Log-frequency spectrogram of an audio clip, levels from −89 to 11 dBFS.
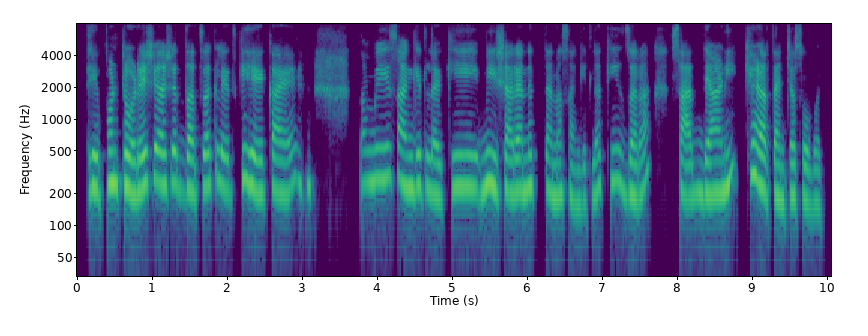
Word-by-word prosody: ते 225 0 +4
पण 250 0 +6
थोडेसे 230 +4 +4
असे 245 +1 +3
दचकलेच, 220 +1 -1
की 270 - 0
हे 205 -2 +2
काय 205 -3 +1
आहे. 240 -1 -8 0.7
तर, 245 - -8
मी 270 +2 -1
सांगितलं 225 -6 0
की 230 0 -1
मी 240 +3 +3
इशाऱ्याने 215 0 +1
त्यांना 215 -5 -4
सांगितलं, 185 +1 -8
की 260 +1 -5
जरा 200 +4 -1 0.4
साथ 190 +2 0
द्या 200 -1 +2
आणि 220 - +2 0.2
खेळा 250 -7 +5
त्यांच्यासोबत. 175 -3 -3
220 Hz, 145 wpm, -20 LUFS, 200-240 Hz, 0.7 s, पण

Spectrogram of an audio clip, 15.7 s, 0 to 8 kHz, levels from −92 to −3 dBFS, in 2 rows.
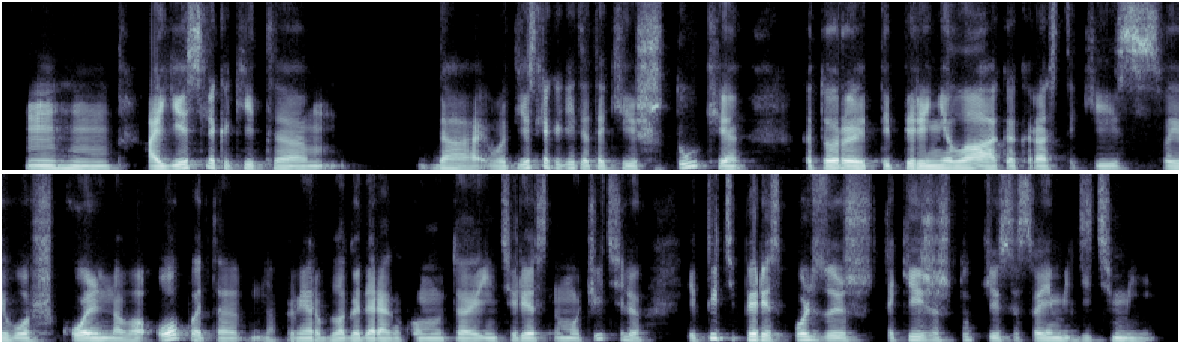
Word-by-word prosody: Мгм. 115 -3 0 0.2
А 110 - +6
есть 130 +10 +3
ли 170 - +4
какие-то, 125 -5 -5 0.2
м 105 - -7 0.5
Да. 110 -4 -2
Вот 110 -1 -4
есть 150 +4 -1
ли - - +2
какие-то 135 -3 -2
такие 115 -1 -2
штуки, 155 - -1 0.3
которые 120 -2 +6
ты 115 +1 -5
переняла 120 -1 +5
как 110 +1 -5
раз-таки 110 +1 -3
из 110 0 -1 0.2
своего 115 -1 0
школьного 110 -1 +2
опыта, 100 -1 +1
например, 110 +1 -4
благодаря 110 -1 +1
какому-то 105 0 -3
интересному 110 0 -2
учителю, 145 - -7 0.2
и - - -6
ты 205 - 0
теперь 185 -8 +3
используешь 125 -3 -1
такие 120 +4 -1
же 120 -1 -3
штуки 125 0 -7
со 115 -1 -7
своими 115 -1 0
детьми? 110 -2 -5
115 Hz, 140 wpm, -21 LUFS, 110-125 Hz, 0.5 s, А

